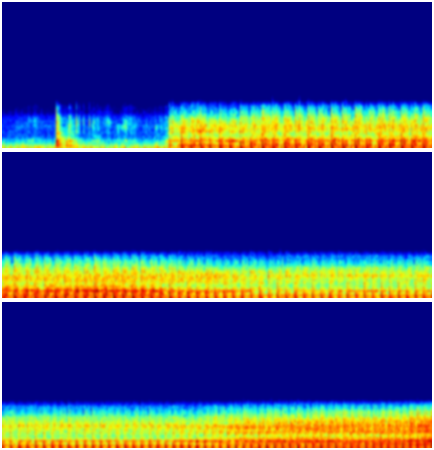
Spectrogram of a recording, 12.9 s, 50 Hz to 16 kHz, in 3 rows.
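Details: Half-restored 1954 reel mower with restored Briggs & Stratton model 6S (1.6 hp, pull start cut off, homemade throttle valve), plus a 1984 Montgomery Ward B&S 3.5 hp TMO-37425A: after a brief start, even crisp exhaust pops with no misses. Normal running.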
